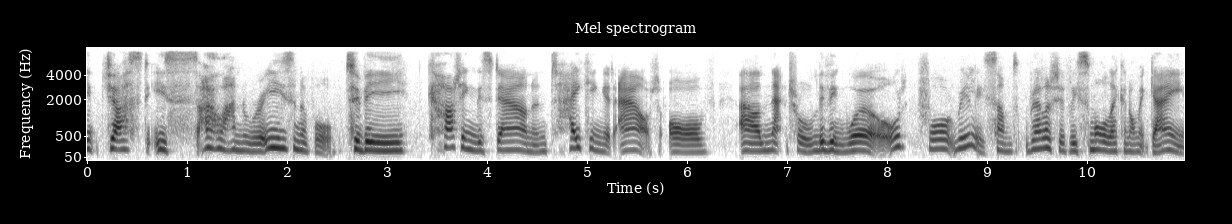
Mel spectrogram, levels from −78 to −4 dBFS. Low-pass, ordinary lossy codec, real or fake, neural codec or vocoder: 7.2 kHz; MP3, 64 kbps; real; none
